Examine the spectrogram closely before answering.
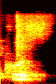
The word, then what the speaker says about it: could: Como también el could. Se le llaman silent letters.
